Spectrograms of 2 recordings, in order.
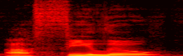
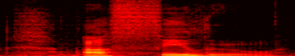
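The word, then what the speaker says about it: אפילו: So the first syllable would be afi, mitsuyan, afi. And the second syllable, lu, mitsuyan. Put the word together, afilu. And the accent is on the fi, afilu.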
